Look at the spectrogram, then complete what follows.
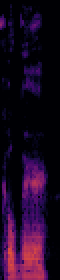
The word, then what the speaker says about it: Colbert: I think she's Colbert, but Steven Colbear is, you know, spelled the same, but he calls it Co Bear.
